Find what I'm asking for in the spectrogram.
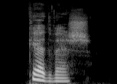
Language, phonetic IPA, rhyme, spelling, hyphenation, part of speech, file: Hungarian, [ˈkɛdvɛʃ], -ɛʃ, kedves, ked‧ves, adjective / noun, Hu-kedves.ogg
- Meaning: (adjective) 1. nice, kind, pleasant (having a pleasant character) 2. dear (addressing somebody at the beginning of a letter); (noun) 1. (in the plural, dated) relative, family member 2. spouse, wife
